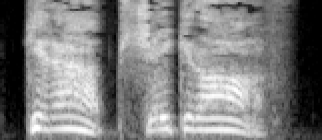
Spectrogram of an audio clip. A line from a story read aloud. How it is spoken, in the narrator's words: your parents screaming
